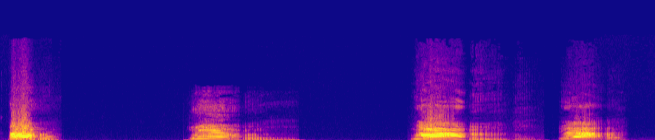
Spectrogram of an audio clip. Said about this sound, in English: Our guests on today's show want to know what baboons have to say to each other and what's going on in their minds as they scream, grunt, and wahoo. They've recorded vocalizations of wild baboons and analyzed what they communicate.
